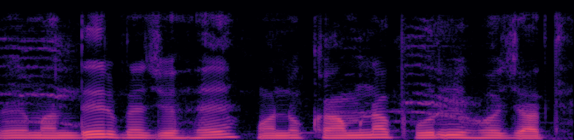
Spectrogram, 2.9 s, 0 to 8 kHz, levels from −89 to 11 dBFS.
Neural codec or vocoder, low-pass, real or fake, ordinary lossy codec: vocoder, 44.1 kHz, 128 mel bands every 256 samples, BigVGAN v2; 7.2 kHz; fake; none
